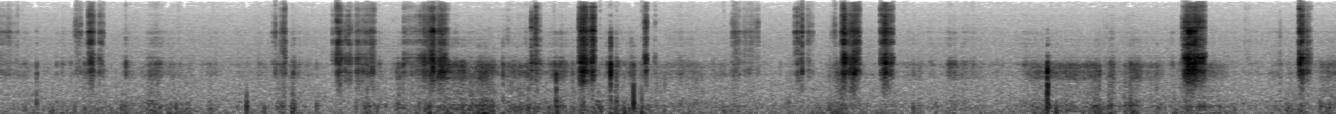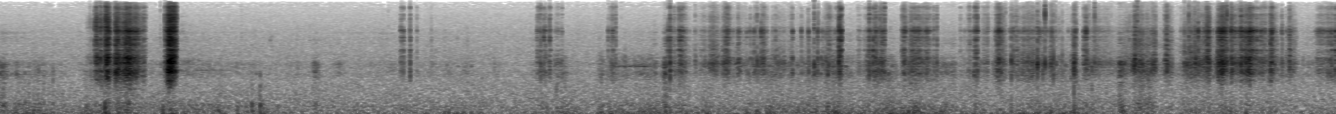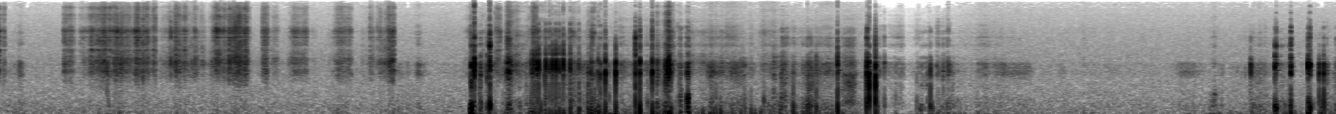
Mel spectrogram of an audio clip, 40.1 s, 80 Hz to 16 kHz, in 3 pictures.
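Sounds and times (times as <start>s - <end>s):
scattered clicks: 2.7s - 6.6s, 7.3s - 9.0s, 12.8s - 13.2s, 18.7s - 30.8s
boots scraping on rock: 18.7s - 30.8s.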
